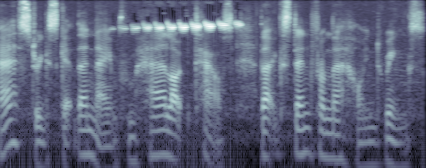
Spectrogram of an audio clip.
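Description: A man with a fairly high pitch and an unremarkable speaking voice keeps to a moderate pace. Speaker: nature presenter. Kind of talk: nature documentary narration. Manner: measured, even, informative; formal, steady pace.

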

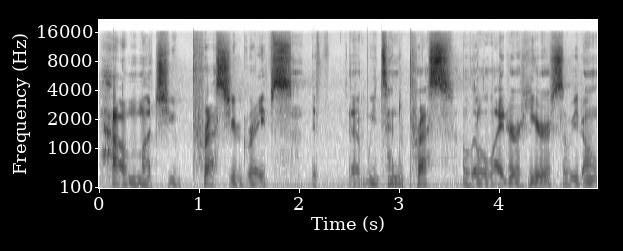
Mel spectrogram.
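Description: A man's very deep, low voice at a fairly slow pace, with light background noise. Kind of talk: interview answer.

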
